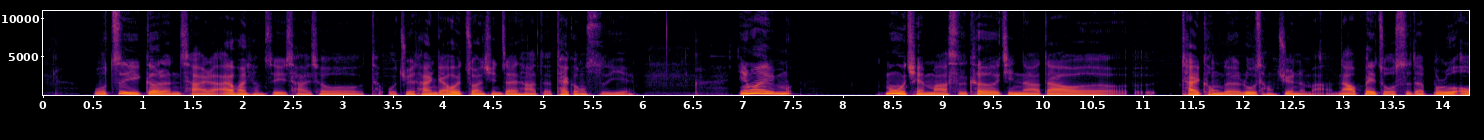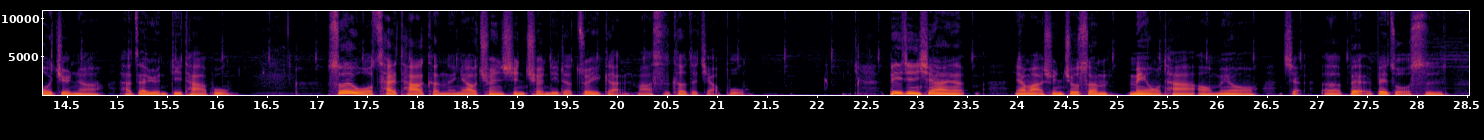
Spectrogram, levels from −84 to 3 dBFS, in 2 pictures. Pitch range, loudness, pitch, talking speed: 120-150 Hz, -28 LUFS, 130 Hz, 250 characters per minute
